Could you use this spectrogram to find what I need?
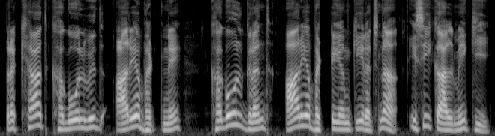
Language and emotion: Hindi, neutral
